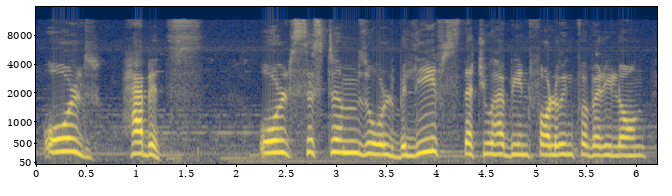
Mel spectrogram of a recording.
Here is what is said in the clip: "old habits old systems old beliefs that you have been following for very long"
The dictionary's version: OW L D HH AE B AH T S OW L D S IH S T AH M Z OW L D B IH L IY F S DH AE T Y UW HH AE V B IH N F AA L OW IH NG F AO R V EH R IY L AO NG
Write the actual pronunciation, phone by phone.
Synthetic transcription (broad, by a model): OW L D HH AE B AH T S OW L D S IH S T AH M Z OW L D B IH L IY F S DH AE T Y UW HH AE V B IH N F AA L OW IH NG F AO R V EH R IY L AO NG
